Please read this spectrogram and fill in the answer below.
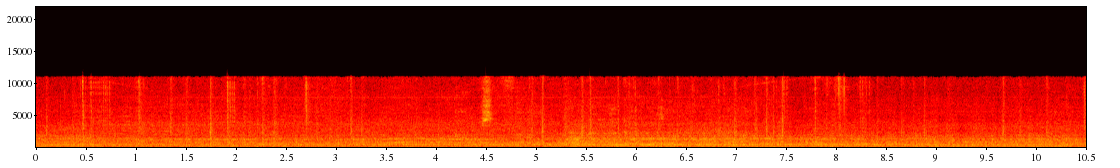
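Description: Interior sound of a moving Prevost X345 coach: its Volvo D13 diesel engine and road noise make a steady drone, with light rattles from the cabin, swelling slightly about six seconds in.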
